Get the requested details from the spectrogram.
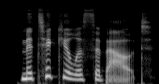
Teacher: In fast natural speech, meticulous about often blends the s of meticulous directly into the a of about. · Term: connected speech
